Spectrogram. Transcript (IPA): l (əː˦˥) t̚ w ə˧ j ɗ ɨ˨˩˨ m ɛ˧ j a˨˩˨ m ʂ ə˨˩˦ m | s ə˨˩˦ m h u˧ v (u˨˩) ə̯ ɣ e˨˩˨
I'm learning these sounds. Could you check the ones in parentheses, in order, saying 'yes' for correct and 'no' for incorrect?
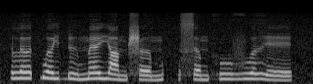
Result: yes, no

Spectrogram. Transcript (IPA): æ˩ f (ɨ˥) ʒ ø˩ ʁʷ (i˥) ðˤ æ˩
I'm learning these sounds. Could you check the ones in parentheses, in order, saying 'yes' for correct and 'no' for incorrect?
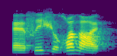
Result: no, yes

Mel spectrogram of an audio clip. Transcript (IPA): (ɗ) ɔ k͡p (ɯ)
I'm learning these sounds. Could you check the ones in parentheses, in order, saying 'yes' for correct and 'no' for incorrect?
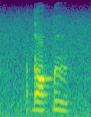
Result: yes, yes

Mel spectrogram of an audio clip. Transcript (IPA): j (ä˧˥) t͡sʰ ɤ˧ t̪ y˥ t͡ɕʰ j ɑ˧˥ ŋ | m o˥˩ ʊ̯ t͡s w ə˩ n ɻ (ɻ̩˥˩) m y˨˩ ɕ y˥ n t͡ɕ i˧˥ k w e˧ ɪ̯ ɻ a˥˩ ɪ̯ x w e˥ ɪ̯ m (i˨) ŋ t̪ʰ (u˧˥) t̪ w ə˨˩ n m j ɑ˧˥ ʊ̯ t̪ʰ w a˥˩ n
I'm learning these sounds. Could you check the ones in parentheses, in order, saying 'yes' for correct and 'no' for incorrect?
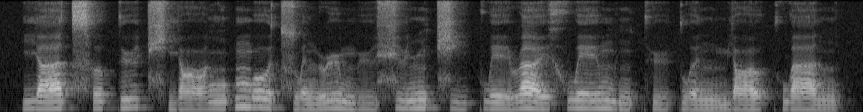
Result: yes, yes, yes, no

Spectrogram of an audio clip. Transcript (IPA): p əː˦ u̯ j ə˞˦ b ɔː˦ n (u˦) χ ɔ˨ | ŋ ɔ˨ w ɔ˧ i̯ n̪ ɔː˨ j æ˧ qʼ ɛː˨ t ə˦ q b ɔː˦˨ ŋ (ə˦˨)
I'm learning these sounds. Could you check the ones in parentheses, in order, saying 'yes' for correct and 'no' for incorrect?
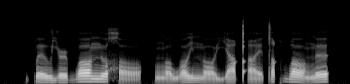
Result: yes, no

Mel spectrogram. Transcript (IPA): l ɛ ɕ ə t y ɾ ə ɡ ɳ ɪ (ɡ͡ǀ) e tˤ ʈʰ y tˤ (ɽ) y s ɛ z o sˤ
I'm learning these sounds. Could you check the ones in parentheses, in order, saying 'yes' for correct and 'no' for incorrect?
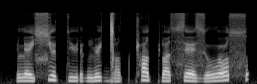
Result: yes, yes

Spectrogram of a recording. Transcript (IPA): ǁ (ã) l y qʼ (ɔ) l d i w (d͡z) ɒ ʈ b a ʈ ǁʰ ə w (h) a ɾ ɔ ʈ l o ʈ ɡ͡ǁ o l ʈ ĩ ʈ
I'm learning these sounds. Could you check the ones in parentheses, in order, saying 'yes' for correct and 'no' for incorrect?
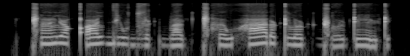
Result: no, no, yes, yes

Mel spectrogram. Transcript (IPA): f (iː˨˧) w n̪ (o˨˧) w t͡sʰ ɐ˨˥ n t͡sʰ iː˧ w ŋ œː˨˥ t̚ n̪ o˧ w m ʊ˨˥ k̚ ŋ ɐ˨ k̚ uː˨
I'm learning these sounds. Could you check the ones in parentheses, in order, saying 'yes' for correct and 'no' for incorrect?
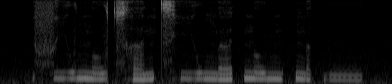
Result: yes, no

